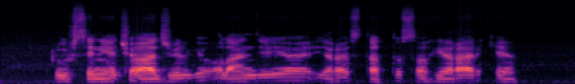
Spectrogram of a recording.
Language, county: Lithuanian, Telšiai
